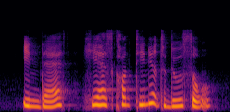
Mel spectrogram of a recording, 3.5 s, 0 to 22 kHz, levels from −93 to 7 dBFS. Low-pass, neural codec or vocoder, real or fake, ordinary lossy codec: 7.2 kHz; none; real; none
